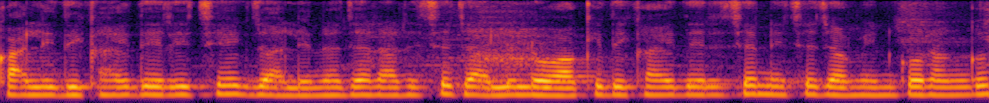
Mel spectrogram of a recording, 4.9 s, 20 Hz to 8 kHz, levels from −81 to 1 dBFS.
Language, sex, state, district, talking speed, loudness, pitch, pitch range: Rajasthani, female, Rajasthan, Churu, 280 wpm, -18 LUFS, 185 Hz, 180-190 Hz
